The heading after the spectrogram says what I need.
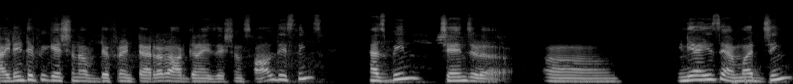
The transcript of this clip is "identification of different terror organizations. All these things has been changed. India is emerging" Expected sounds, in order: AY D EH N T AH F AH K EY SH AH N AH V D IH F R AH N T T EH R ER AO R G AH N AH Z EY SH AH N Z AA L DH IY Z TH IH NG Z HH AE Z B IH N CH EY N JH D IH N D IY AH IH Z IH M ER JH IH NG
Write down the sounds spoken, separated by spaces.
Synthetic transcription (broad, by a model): AY D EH N T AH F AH K EY SH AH N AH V D IH F R AH N T T EH R ER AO R G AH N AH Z EY SH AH N S AA L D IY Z T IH NG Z HH AE Z B IH N CH EY N JH D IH N D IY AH IH Z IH M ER JH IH NG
